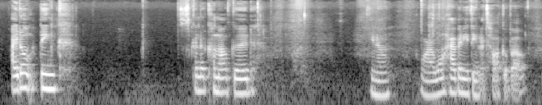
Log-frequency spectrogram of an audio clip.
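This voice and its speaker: Somewhat breathy and dark, mellow in tone, a woman's medium-pitched voice moves at a moderate pace with fairly even intonation, big swings in loudness and long, frequent pauses. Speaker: pet keeper vlogger. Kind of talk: casual vlog chat. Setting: home. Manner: halting, long pauses.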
